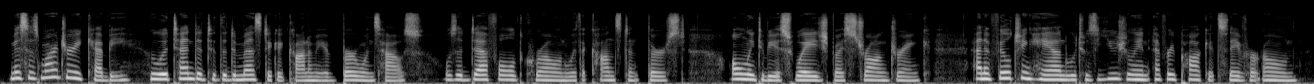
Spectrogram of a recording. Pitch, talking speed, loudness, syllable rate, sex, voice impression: 215 Hz, 185 wpm, -18 LUFS, 5.6 syllables/s, female, feminine, slightly adult-like, slightly soft, slightly cute, slightly intellectual, slightly calm, friendly, kind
